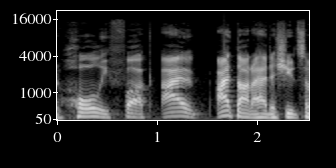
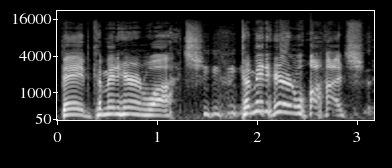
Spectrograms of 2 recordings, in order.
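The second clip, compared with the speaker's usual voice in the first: higher laughing call; laughing call to babe; 7 semitones higher than usual. Pretend. Husband calling his wife to watch, laughing. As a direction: invite her in, giggling. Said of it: "calling wife to watch".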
